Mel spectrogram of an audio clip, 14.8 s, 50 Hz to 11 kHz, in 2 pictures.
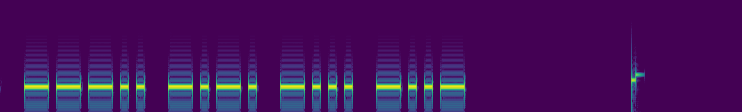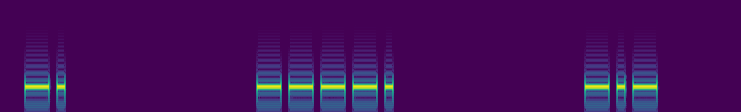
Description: Morse code, heard as a keyed tone, about 15 wpm, spaced as for 7 wpm, 700 Hz. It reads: 8CBX N9K
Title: USA Call Signs - 8x Character Spacing - 15wpm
